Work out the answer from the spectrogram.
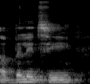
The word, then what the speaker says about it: ability: on the second syllable ability the stress is on the second syllable a revivalist the stress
